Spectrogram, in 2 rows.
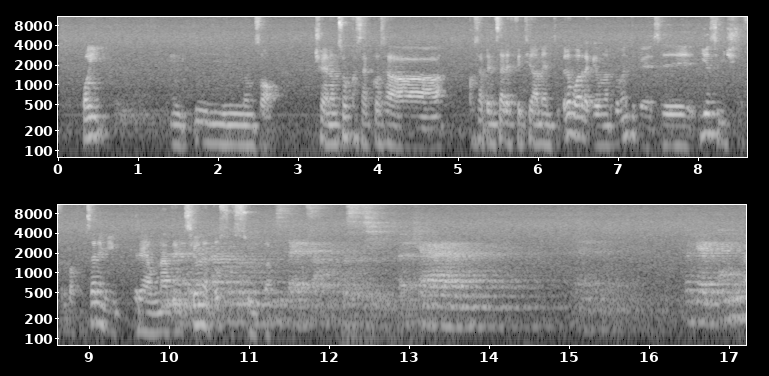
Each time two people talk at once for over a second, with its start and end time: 9.9-11.3

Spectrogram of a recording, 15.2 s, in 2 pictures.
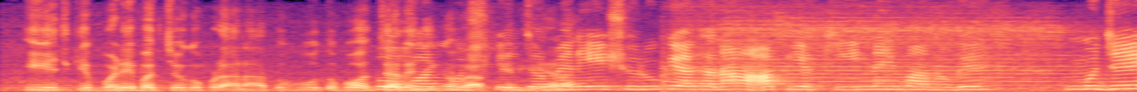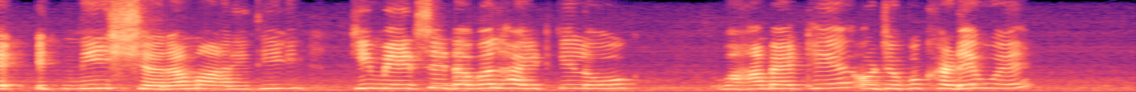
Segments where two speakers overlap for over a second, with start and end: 2.5-3.9

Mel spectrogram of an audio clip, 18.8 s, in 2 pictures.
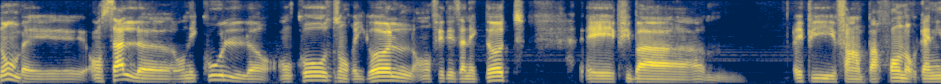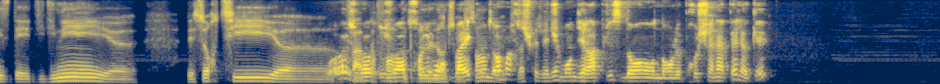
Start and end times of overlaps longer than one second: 12.7-15.0

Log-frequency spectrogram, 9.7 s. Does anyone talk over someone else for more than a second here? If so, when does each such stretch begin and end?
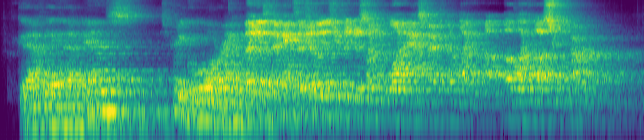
none

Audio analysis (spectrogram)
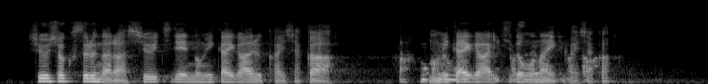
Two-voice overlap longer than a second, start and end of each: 4.3-6.0

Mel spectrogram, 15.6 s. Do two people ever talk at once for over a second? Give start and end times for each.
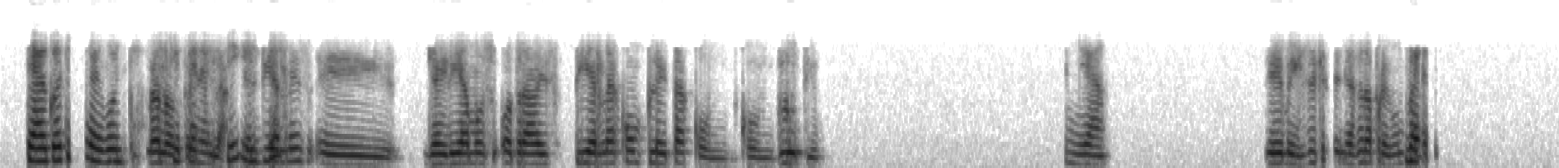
1.6-2.8

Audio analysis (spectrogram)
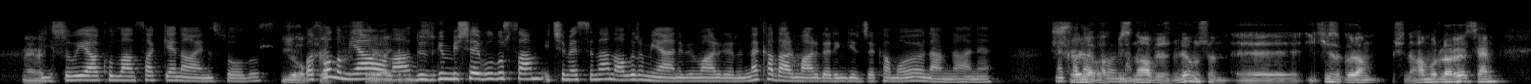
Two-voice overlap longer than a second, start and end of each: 3.1-4.3, 10.6-11.8

